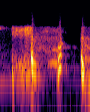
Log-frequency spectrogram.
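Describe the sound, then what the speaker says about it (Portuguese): An adult gives three short, close coughs in quick succession, each a rough, breathy burst. "desculpa, estou com um pouco de tosse"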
